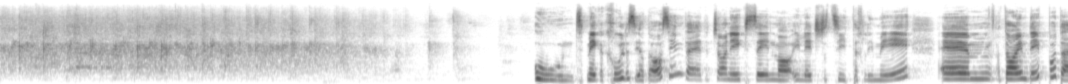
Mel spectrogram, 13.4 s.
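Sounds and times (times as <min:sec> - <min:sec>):
applause: 0:00.0 - 0:05.8
speech: 0:07.2 - 0:13.3.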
